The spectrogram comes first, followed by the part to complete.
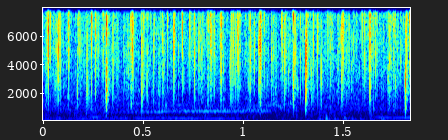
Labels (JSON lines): {"label": "biophony", "recorder": "SoundTrap 300"}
